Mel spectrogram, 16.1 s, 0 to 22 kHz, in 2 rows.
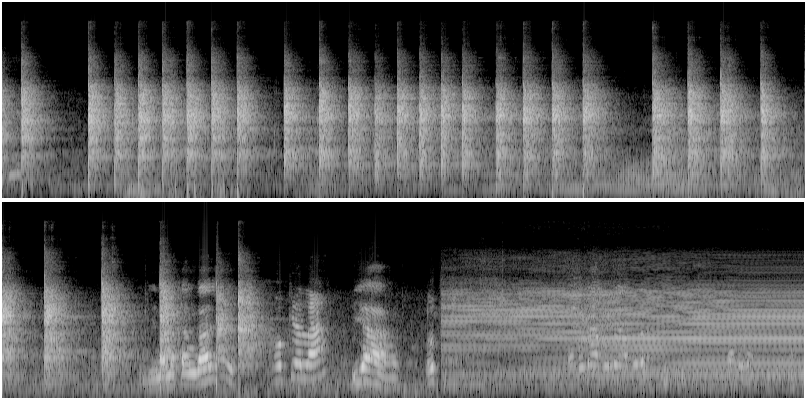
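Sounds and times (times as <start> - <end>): hammer striking metal: 0.0 - 10.8.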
